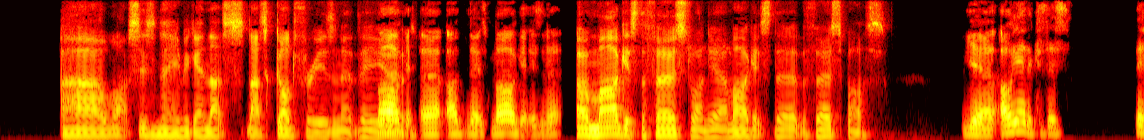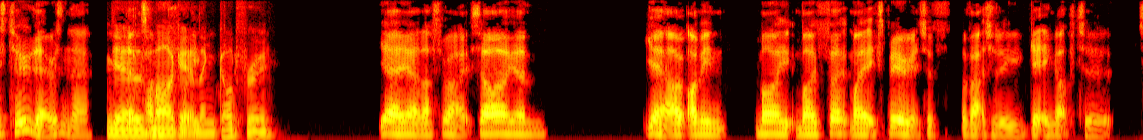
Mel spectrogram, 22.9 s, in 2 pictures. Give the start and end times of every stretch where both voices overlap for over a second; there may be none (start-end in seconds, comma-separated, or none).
12.5-14.2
